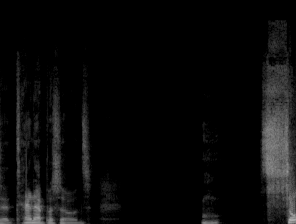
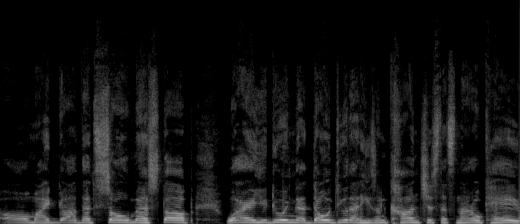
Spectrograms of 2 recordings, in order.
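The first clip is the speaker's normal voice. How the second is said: high, raised protest, pleading; retold freaking out; 6 semitones higher than usual. Fan protesting the kiss while sister listens, high and upset. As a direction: yell at the screen like it can hear you. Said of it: "I was absolutely freaking out".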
